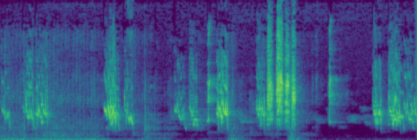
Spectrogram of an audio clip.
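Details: Budgerigar from Australia chirping happily: scratchy chattering bursts and sharp squeaks in uneven clusters, opening over a low rumbling noise.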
